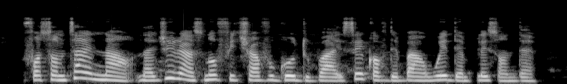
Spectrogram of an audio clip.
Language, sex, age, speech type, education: Nigerian Pidgin, female, 15-29, spontaneous, tertiary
